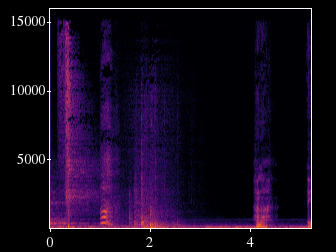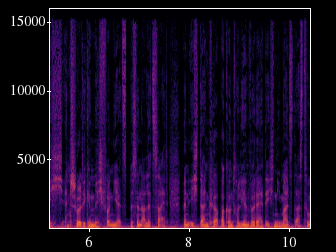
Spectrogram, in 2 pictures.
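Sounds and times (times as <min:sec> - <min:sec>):
door squeaky creak: 0:01.2 - 0:02.8
door banging shut: 0:01.4 - 0:02.8
faint steady hum: 0:02.3 - 0:10.4
speech: 0:04.1 - 0:04.5, 0:05.1 - 0:10.4.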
